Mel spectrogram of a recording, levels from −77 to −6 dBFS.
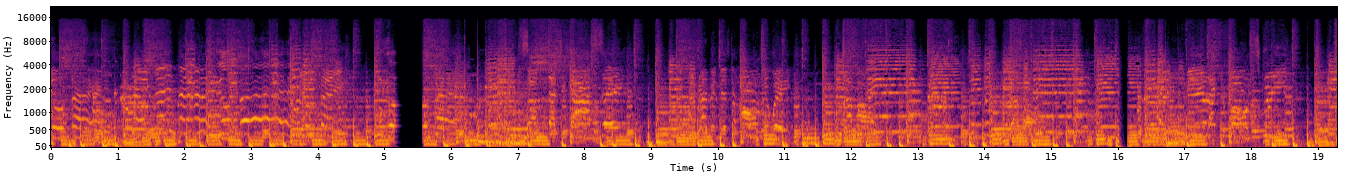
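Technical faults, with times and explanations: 5.15–5.60 s and 16.01–16.18 s, call audio freeze: the sound halts and its last moment carries on as a fading buzz or hiss, silent for 280 ms in the first. It likely comes from stalled packets emptying the jitter buffer. Playback resumes where it stopped, so 0.41 s and 0.14 s of delay are added and nothing is lost, unlike a dropout.
17.49–18.94 s, jitter buffer slow-down: the receiver repeats tiny stretches to rebuild its reserve, adding 45 ms, so the sound runs at 97% speed with drawn-out sounds at unchanged pitch. That is a gradual stretch, not a stop-and-resume gap.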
